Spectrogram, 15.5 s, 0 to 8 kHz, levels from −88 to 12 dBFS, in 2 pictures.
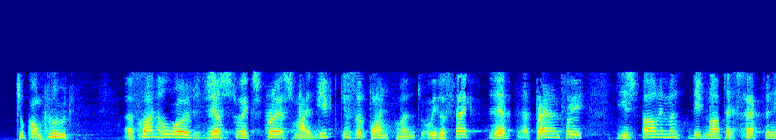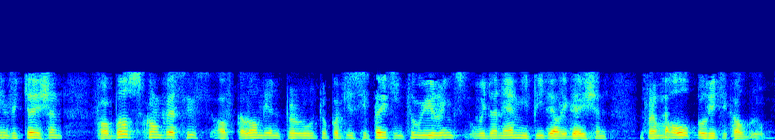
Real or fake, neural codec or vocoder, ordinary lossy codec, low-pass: fake; codec, 24 kHz, 1.5 kbps, HILCodec; AAC, 16 kbps; 7.2 kHz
